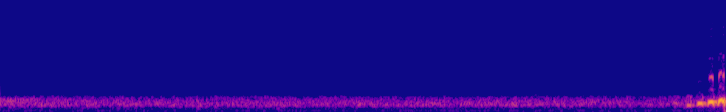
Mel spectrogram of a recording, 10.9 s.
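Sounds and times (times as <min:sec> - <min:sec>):
owl hooting: 0:10.2 - 0:10.8.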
